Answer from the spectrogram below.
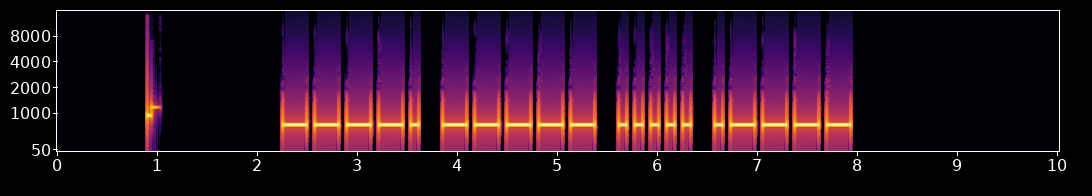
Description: Morse code, heard as a keyed tone, about 15 wpm, 700 Hz. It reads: 9051
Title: Numbers - 4-Digit 15wpm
